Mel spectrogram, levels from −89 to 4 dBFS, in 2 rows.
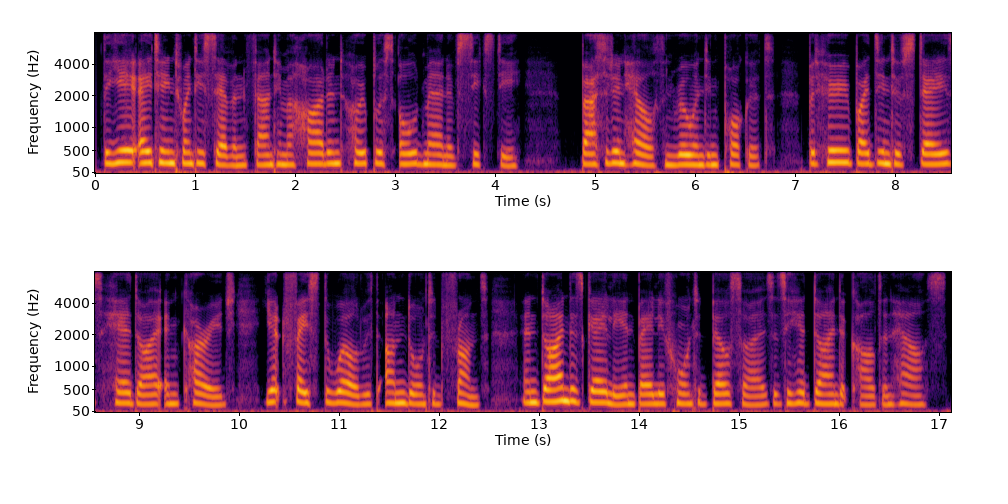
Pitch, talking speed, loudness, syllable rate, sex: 215 Hz, 185 wpm, -17 LUFS, 5.2 syllables/s, female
